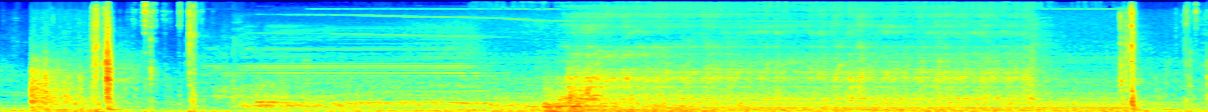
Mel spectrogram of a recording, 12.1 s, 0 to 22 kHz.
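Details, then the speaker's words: Fuel pump priming after final engine-bay assembly with new fuel and transmission cooler lines: faint steady hum for several seconds after key click, then stops; quiet normal cycling, no leaks, fuel pressure rising to 60 PSI. "That sounded like fuel pump cycling to me. And it was quiet too."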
